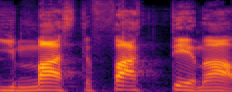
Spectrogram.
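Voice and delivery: put-on South African accent. Asked to say an alarm line in a South African accent, South African accent. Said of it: "with your best South African accent".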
